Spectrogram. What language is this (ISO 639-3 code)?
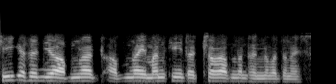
asm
